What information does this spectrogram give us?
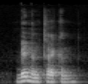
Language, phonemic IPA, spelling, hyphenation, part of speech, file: Dutch, /ˈbɪnə(n)trɛkə(n)/, binnentrekken, bin‧nen‧trek‧ken, verb, Nl-binnentrekken.ogg
- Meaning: to march in, to invade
